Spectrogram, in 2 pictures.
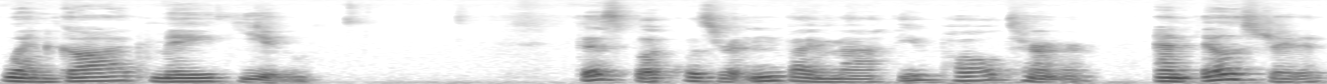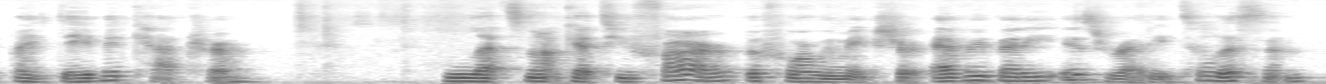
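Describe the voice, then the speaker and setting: This is a woman reading a picture book aloud at a children's story time, full of playful expression and direct remarks to the kids. Her voice is low and a little slow. The recording has an echoing, roomy quality.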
